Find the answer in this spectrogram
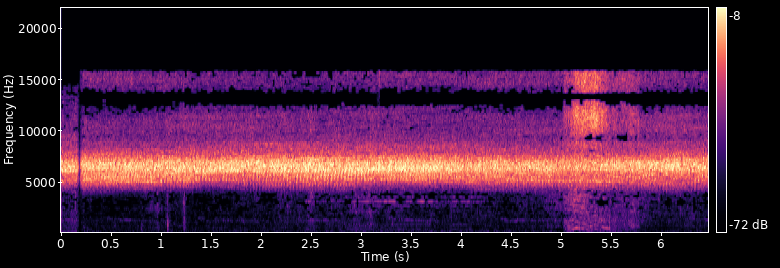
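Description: A steady, high-pitched chorus of insects shrilling without a break.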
